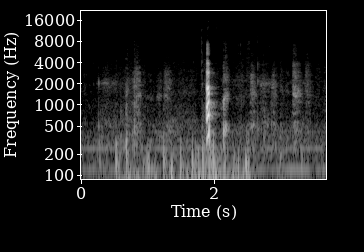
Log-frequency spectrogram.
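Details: A Husky puppy doing trained tricks such as sit, down and stand, panting softly between a woman's spoken commands and praise, with one sharp squeaky noise.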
